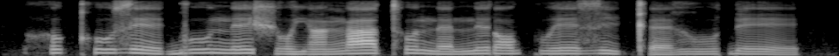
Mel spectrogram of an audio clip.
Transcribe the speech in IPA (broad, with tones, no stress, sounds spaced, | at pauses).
h ʊ˦ kʰ u˦ z eː˦˨ ɡ uː˦ n e˦ ʃ o˨ j ã˨ ŋ aː˦ tʰ ʊ˦ n ɛ˨ n ɪ˦ ɾ ɔ˦ kʷ eː˦ z i˦˨ kʼ ɛ˨ ɣ u˦ ɗ eː˦˨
